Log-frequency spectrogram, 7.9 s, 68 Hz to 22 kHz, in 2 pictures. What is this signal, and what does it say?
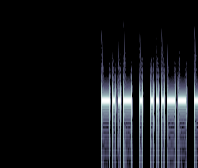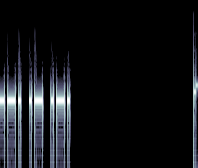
Morse code, heard as a keyed tone, about 21 wpm, 700 Hz. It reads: XE3GAR
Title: DXCC-100 Call Signs - 6 Characters - 22wpm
